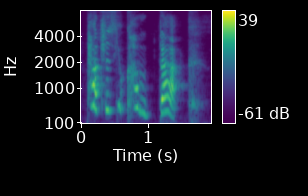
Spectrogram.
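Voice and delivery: high-pitched, drawn-out shout; Shireen shouting. Acted. Girl shouting after the fool she is chasing. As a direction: call a runaway playmate back, stretching it out. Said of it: "she was shouting after him".

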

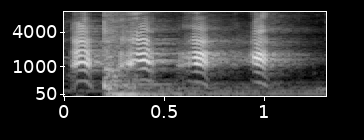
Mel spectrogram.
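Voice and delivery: high burst of laughter; bursting out laughing; loud laugh. Real, not acted. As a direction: laugh out hard. Big laugh at joke.

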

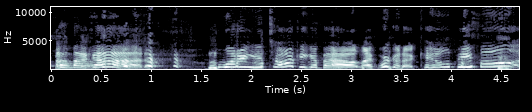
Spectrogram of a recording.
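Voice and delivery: loud, high shocked cry; mock shocked outburst. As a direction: blurt it in sudden hammed-up horror. Mocking Fitz's shocked realization.

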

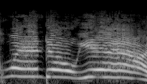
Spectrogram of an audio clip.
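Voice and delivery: high, gleeful cheer; excited cheer. Retold or imitated. Host retelling his joy at seeing Lando, high cheer. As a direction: cheer like a fan spotting an old friend. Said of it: "I was like".

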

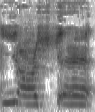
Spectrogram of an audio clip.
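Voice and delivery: mock drunk guy in the crowd; drunk heckler. Drunk audience member heckling the comics, slurred. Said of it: "he was like".

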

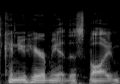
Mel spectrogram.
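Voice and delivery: quoted in a low, quiet voice. Retold or imitated. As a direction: drop your voice, quoting a man who won't raise it. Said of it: "he lowers his voice".

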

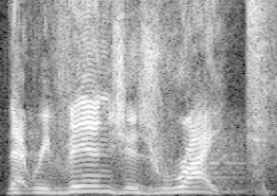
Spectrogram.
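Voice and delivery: each word slow and weighted; slow deliberate emphasis on revenge is right; spelled out slowly. Shown as a demonstration.

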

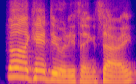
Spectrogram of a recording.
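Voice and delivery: a hint of a flamboyant Big Al; mild lilting apology; a light take on Big Al; lightly voiced Big Al. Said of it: "But then Big Al goes".

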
